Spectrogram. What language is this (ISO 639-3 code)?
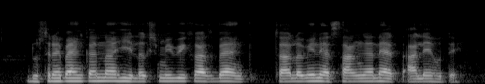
mar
